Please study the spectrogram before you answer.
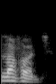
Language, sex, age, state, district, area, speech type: Bengali, male, 60+, West Bengal, Howrah, urban, conversation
